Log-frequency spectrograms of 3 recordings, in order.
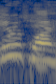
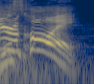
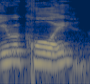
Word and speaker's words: Iroquois: The Iroquois had conquered them. – No, Iroquois. – See what I'm saying? That's why I want to read it again. – You got to say it right. – The Iroquois.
